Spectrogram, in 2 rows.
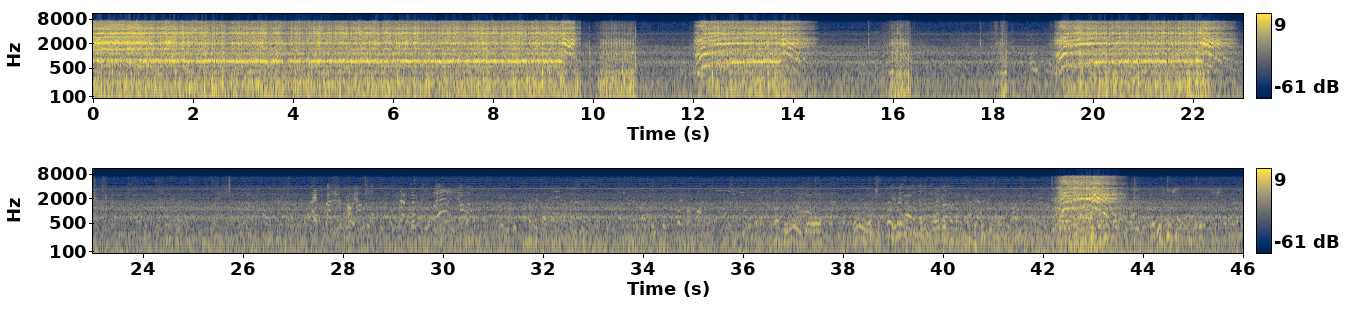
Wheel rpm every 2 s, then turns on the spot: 200, 200, 200, 200, 160, 10, 140, 10, 10, 40, 190, 40, 0, 0, 0, 0, 0, 0, 0, 0, 0, 50, 0.
10-12 16-18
